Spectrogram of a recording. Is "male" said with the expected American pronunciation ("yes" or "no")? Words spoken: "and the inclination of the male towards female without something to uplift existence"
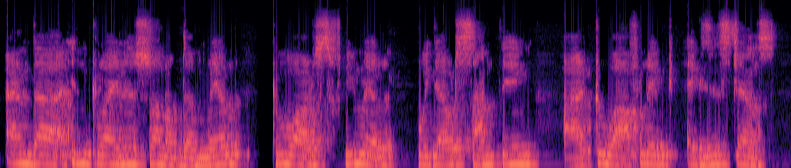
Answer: yes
